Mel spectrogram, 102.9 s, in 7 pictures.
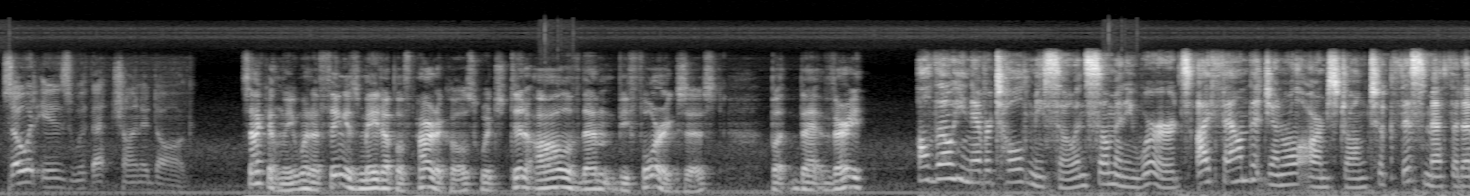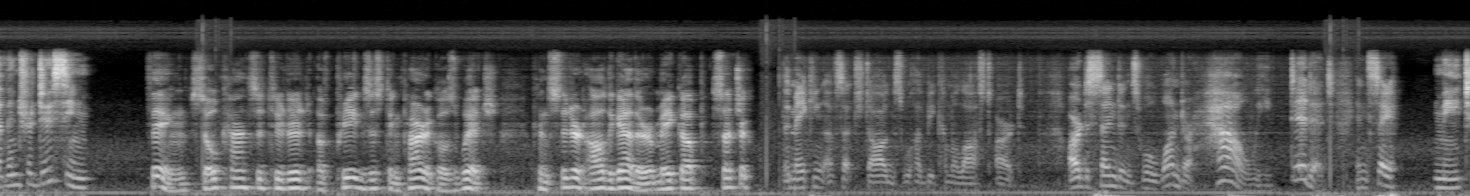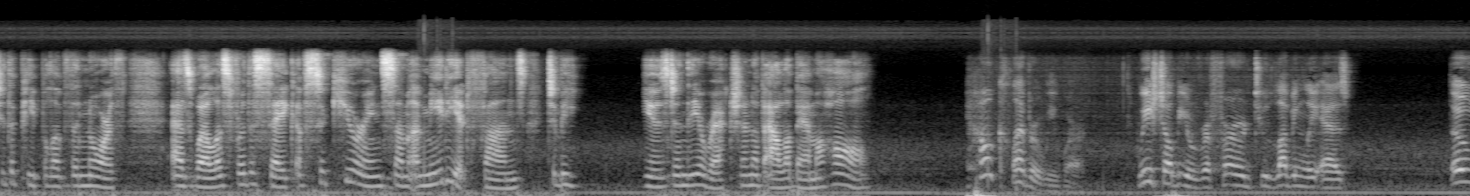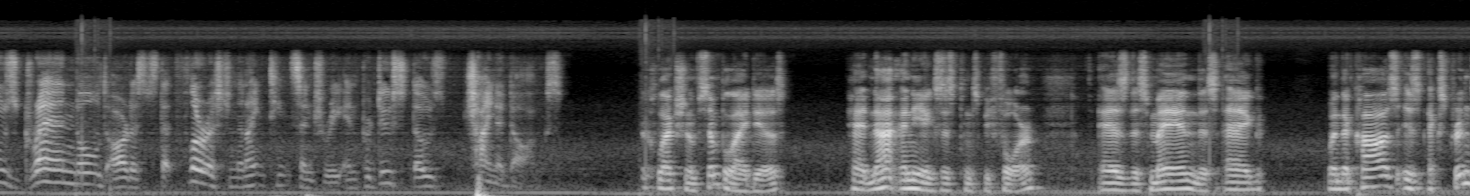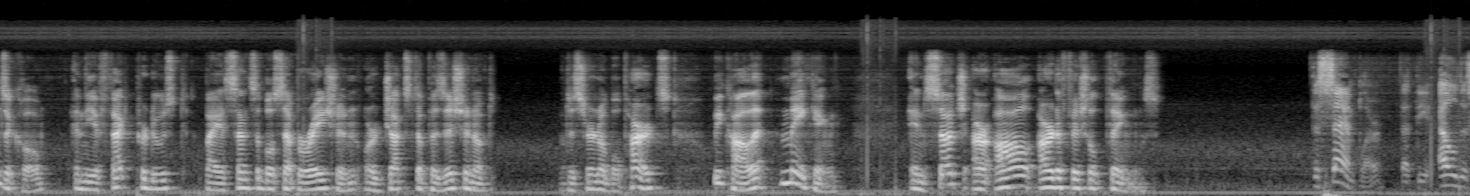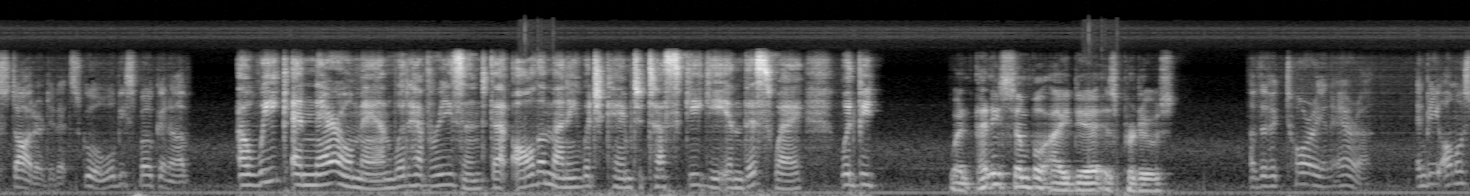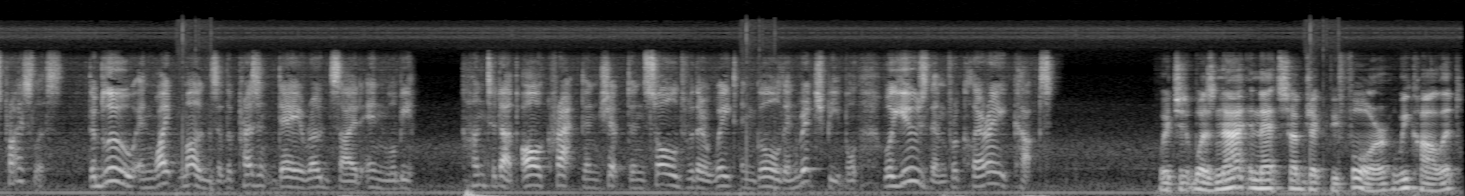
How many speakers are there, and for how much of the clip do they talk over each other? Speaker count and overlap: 3, no overlap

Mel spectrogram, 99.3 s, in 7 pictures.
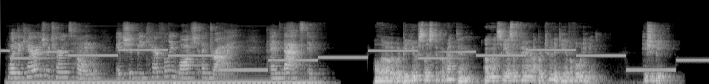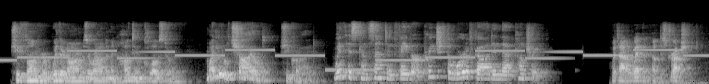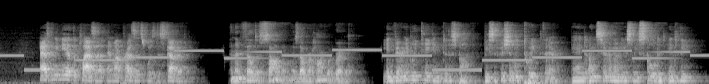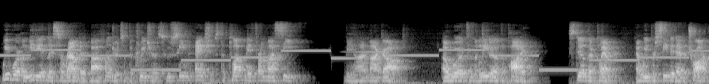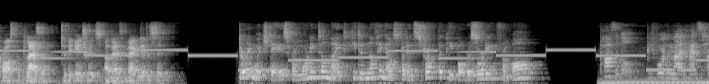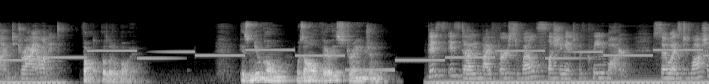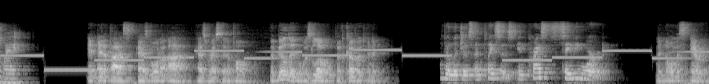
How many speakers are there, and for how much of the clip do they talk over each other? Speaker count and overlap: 5, no overlap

